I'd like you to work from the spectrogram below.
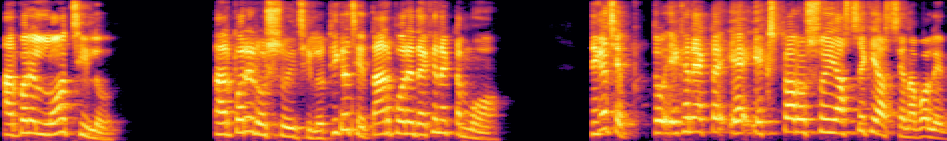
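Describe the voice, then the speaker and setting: A man's voice: extremely high pitch, lively intonation, normal speed. A man teaching a live online grammar class. He keeps asking his students questions, repeats them, and checks often that they understand. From Bangladesh.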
